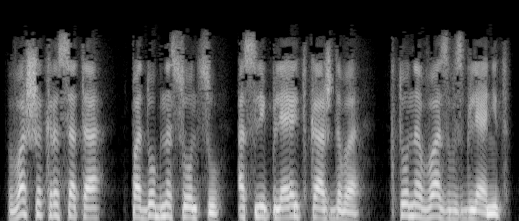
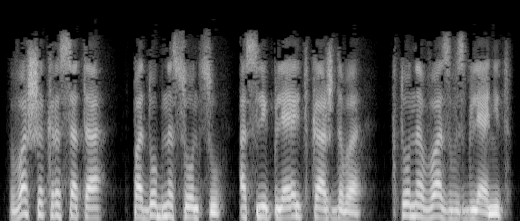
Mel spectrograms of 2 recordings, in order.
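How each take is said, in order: First: Full of feeling. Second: Ringing with feeling. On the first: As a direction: pour every feeling into it. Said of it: "Пытаясь передать все чувства". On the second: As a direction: proclaim it with pathos. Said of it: "Мой голос звенел от вкладываемых чувств". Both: Acted.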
